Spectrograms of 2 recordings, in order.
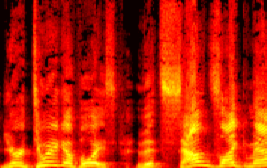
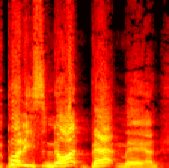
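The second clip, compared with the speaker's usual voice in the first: ordinary delivery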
